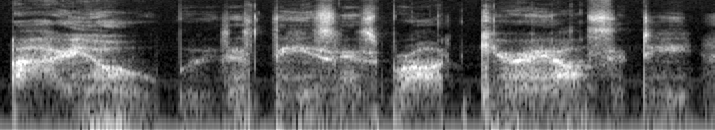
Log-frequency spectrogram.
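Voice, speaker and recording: The clip features a performer as a male demon boss who tells bedtime stories ASMR-style. His hushed whisper is breathy and growling, delivered slowly and deliberately, and the atmosphere is eerie and quiet.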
